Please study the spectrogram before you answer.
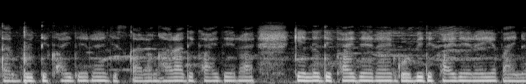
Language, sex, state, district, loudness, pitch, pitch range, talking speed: Hindi, female, Chhattisgarh, Korba, -17 LUFS, 170 Hz, 165-175 Hz, 275 wpm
